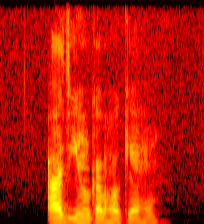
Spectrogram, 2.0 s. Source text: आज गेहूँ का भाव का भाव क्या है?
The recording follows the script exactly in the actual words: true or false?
false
